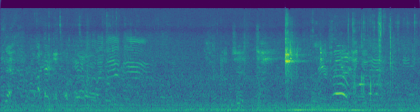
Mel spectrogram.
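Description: Crack of a baseball bat hitting a pitched ball, sharp and brief, a little over halfway through. Spectators' voices rise around it over a steady low hum.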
